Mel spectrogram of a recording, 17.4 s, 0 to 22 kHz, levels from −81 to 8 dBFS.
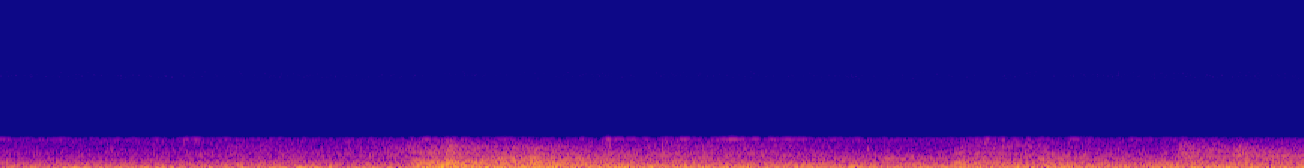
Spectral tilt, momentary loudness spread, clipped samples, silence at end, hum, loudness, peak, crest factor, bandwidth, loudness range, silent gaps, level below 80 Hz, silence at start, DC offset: -14 dB/octave; 14 LU; under 0.1%; 0 s; none; -27 LUFS; -4 dBFS; 18 dB; 0.7 kHz; 12 LU; none; -24 dBFS; 0 s; under 0.1%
